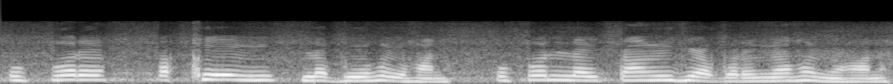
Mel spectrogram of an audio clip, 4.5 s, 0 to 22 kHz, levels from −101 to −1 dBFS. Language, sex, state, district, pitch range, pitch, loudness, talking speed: Punjabi, male, Punjab, Kapurthala, 175-205 Hz, 190 Hz, -12 LUFS, 175 wpm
